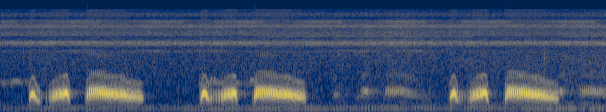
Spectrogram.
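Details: A loud spotted dove lure fails to bring down wild birds. Three phrases, each two short notes and a long, wavering, downward coo, play over a steady low engine-like drone, with soft coos between them.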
